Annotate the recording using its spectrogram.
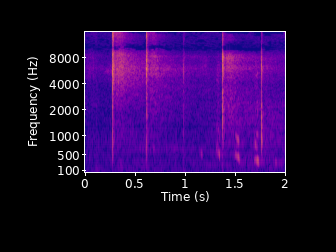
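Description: About six sharp knocks, unevenly spaced, each with a short echo.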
